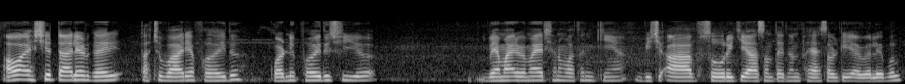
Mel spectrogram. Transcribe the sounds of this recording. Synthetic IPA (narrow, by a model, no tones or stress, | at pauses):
ɐ̰ʋaɐt͡ʃʰiʈaːleʈɡɐɾit̪ɐt͡ʃʰiʋaːɾjapʰəɦjd̪ɨɡɔɖnipʰəːjd̪ɨt͡ʃʰijɨ | bʲemaːɾbemaːjɾʲt͡ʃʰinʋɐt̪ʰɐnkʲiãbit͡ʃʰiaːbsoːɾikiaːsɐnt̪ɐt̪ɐnpʰɛːsilʈiɐʋeːleːbɨl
